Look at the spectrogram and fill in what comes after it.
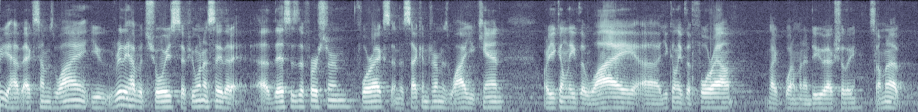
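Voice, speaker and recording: A soft-spoken man with a fairly low voice, fairly even intonation and a moderate pace, over noticeable background noise. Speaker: math teacher. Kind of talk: tutorial. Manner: loud.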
